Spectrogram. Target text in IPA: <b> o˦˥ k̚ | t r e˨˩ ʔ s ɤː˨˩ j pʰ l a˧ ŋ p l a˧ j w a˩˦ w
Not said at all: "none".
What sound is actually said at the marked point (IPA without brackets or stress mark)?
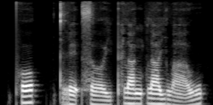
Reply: pʰ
